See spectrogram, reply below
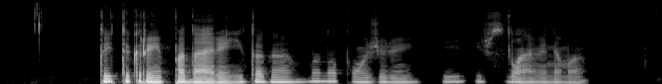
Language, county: Lithuanian, Vilnius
